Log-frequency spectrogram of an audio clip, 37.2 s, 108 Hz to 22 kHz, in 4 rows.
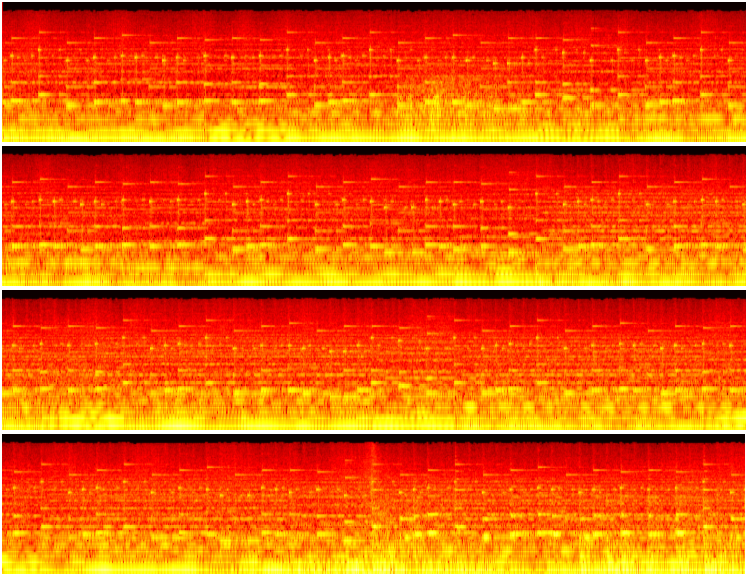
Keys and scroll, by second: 2.9 alt+Delete, 6.1 ctrl+d, 8.6 Left, 10.1 Up, 13.6 Left, 33.1 Left, 36.3 Right.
